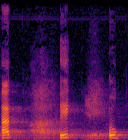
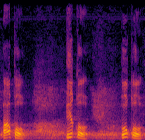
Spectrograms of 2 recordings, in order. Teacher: دیکھیے ایک طرف پہلے کاف پڑھا، پھر دوسری طرف قاف، یہ دو حروف ہم نے پڑھے۔ کاف کو ہم نے باریک بھی پڑھا، قلقلہ نہیں کیا، قاف کو پر بھی پڑھا اور اس میں قلقلہ بھی ادا ہوا ہے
